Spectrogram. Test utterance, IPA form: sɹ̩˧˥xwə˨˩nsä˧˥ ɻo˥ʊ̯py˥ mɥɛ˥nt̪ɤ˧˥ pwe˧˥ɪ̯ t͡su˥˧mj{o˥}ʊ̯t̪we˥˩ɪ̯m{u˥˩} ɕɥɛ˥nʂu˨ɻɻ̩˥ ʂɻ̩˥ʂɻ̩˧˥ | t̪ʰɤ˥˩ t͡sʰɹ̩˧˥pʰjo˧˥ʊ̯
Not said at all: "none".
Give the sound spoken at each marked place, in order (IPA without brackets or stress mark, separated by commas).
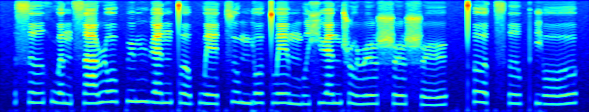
o˥˧, u˧˥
